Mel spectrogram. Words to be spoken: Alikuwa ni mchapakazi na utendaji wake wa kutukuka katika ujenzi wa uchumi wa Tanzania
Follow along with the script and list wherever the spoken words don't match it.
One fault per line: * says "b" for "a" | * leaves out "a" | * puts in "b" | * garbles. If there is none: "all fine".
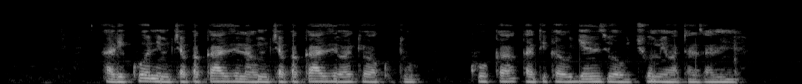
* says "mchapakazi" for "utendaji"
